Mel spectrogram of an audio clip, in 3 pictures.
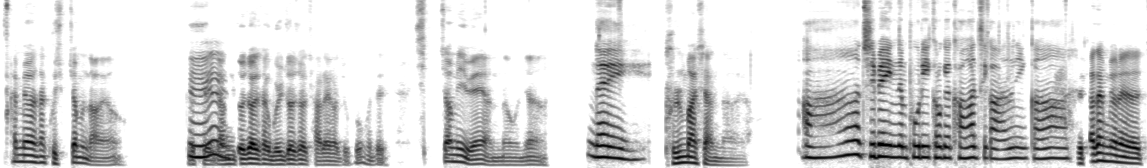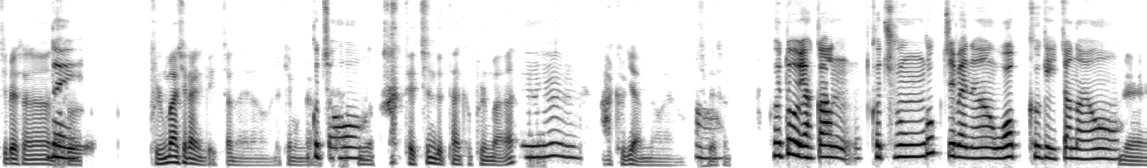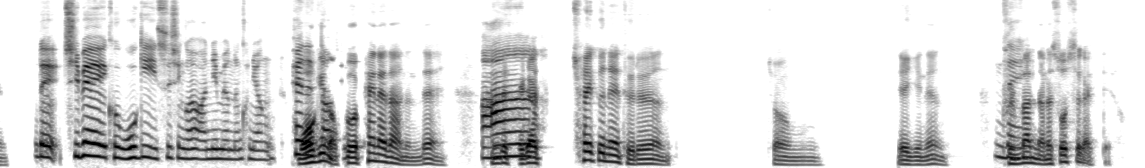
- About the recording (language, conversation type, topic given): Korean, podcast, 함께 만들면 더 맛있어지는 음식이 있나요?
- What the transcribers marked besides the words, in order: tapping; other background noise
